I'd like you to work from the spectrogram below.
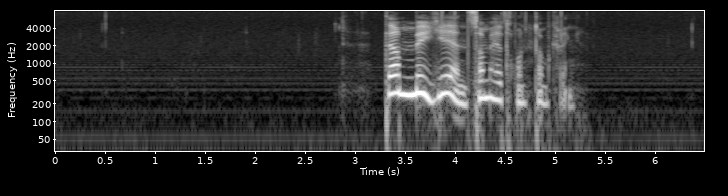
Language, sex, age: Norwegian, female, 48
